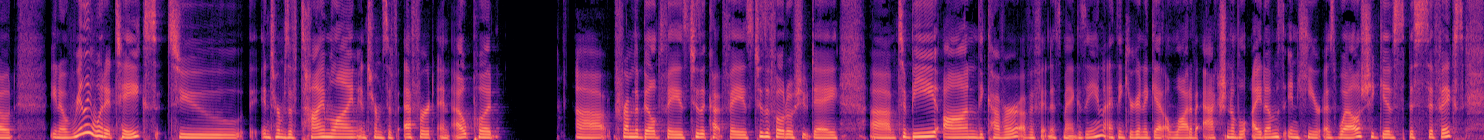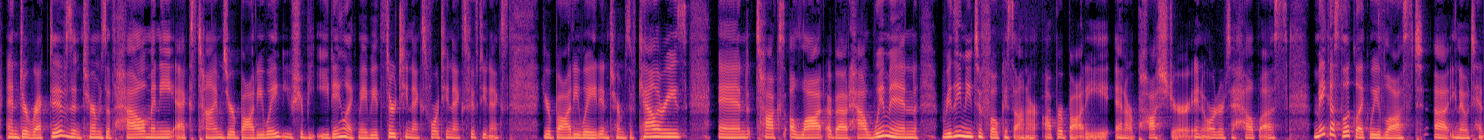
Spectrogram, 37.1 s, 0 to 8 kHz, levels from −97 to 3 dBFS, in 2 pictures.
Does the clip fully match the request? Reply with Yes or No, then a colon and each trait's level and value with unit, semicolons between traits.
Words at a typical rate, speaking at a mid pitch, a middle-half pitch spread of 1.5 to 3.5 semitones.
Yes: average, 195 wpm; medium, 175 Hz; average, 2.8 semitones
